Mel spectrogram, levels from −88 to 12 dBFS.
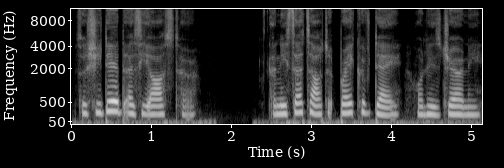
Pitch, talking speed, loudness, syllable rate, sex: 205 Hz, 210 wpm, -19 LUFS, 5.0 syllables/s, female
